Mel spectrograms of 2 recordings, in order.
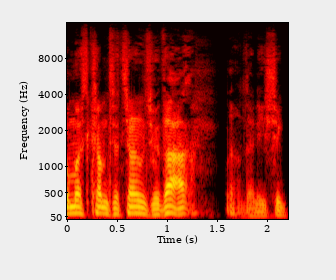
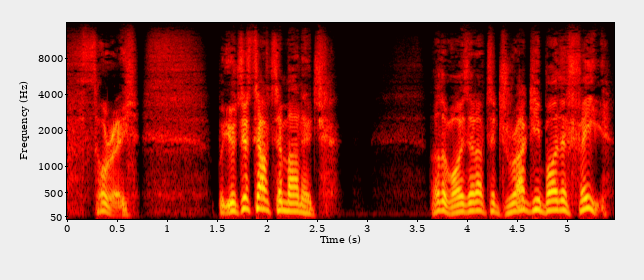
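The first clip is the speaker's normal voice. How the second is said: ordinary talk, nothing marked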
